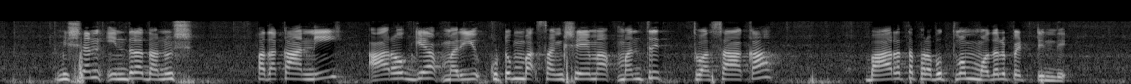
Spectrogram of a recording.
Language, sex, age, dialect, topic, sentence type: Telugu, female, 31-35, Central/Coastal, banking, statement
